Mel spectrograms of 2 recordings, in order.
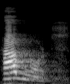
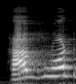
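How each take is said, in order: First: "have nots" with s only at the end; corrected final s. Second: "Haves not" with s after "Haves"; wrong form shown. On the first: Teacher correcting the students' confusion, "have nots" with final s. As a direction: land firmly on the s of "nots". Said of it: "S should come at the end". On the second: Teacher rejecting the students' confusion, "Haves not" with early s. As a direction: sound the s in "Haves", end bare on "not". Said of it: "Haves not नहीं". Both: Shown as a demonstration.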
